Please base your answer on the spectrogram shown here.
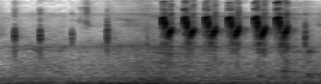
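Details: Sunda warbler: after a quiet start with a few scattered faint ticks, a burst of loud, sharp, high double chirps repeated about twice per second over the second half, with soft low background rumble.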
